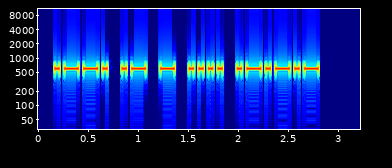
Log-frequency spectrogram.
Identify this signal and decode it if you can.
Morse code, heard as a keyed tone, about 25 wpm, 600 Hz. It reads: PATH.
